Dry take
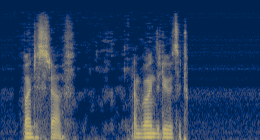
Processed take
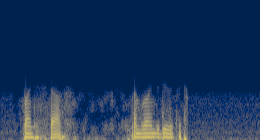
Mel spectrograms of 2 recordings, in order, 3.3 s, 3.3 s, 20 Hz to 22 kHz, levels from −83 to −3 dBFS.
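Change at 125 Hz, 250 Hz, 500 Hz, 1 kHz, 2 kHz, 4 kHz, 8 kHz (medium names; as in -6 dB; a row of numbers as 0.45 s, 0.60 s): +5.0 dB, +2.0 dB, 0.0 dB, -4.0 dB, under -25 dB, under -40 dB, under -40 dB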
